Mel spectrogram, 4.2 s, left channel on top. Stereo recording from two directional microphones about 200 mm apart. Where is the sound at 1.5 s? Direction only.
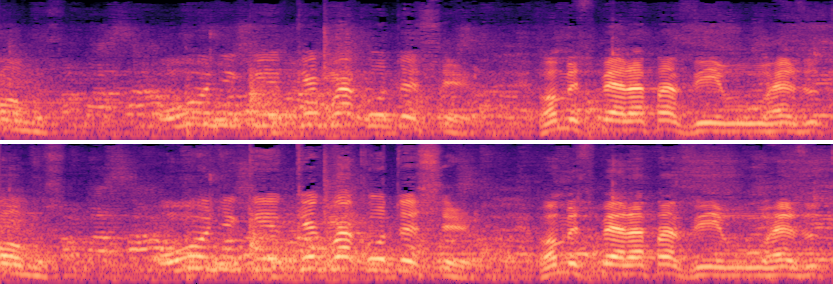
50° right (ahead or behind).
